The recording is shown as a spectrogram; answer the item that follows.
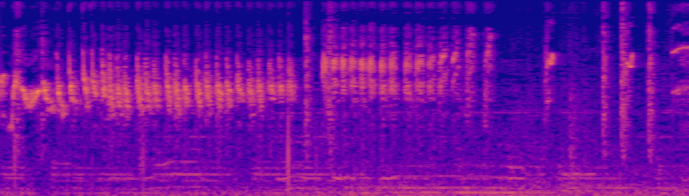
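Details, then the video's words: Male white-rumped shama in breeding condition courting a female, giving a fast, harsh, rapidly repeated chattering trill for about four seconds, followed by scattered sharp clicks and brief high notes. "Birahi Murai Batu Jantan Merayu Betina"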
